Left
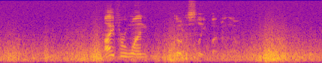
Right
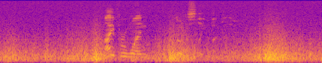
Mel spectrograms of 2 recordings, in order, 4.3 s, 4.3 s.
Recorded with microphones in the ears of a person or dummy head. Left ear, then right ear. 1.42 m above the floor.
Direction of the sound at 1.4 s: 30° left (ahead or behind).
